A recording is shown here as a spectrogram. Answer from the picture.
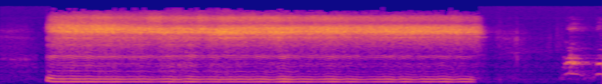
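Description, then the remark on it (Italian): A loud, steady buzzing hum, as heard in Gaza, starts abruptly, holds at an even pitch for about three seconds, then cuts off, leaving faint background noise and a brief stir at the end. “Allora, ascoltate questo silenzio, gli uccellini, i bambini in sottofondo, e pensate che a Gaza questo non è possibile, e almeno sentirete sicuramente un ronzio.”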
